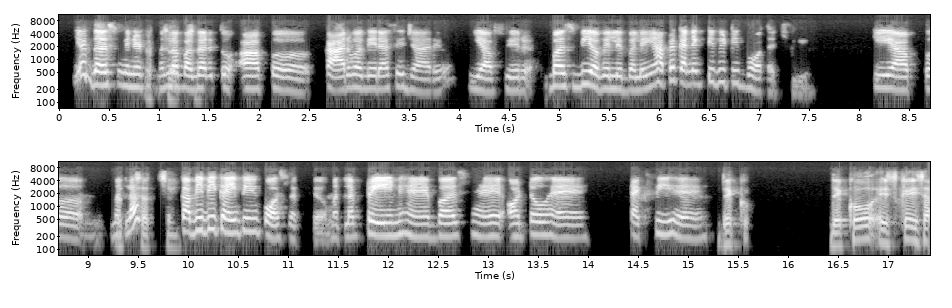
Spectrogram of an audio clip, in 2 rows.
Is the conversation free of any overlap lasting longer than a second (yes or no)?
yes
